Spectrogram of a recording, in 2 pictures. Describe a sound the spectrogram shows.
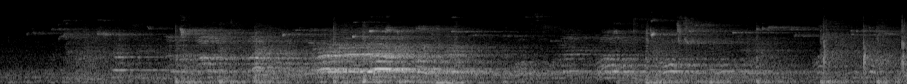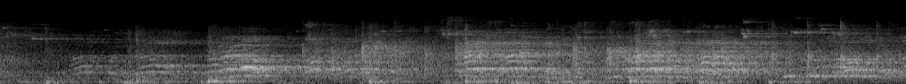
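Sneakers squeak on a court as players run.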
